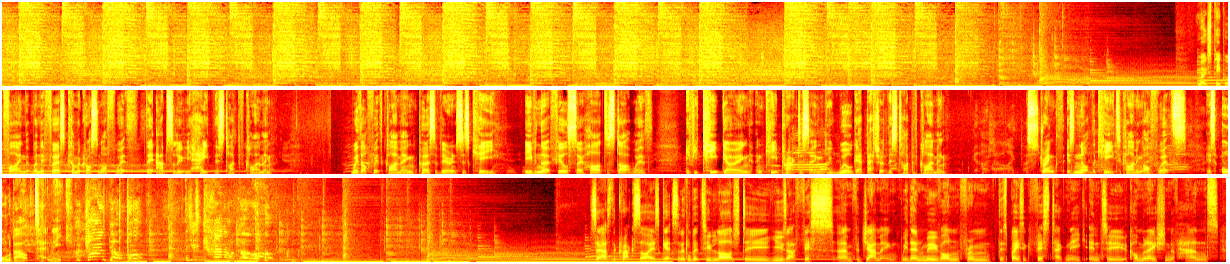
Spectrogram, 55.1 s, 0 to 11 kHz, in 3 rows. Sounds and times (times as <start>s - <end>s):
Speech: 17.9s - 22.7s, 23.5s - 40.9s, 45.6s - 55.0s.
